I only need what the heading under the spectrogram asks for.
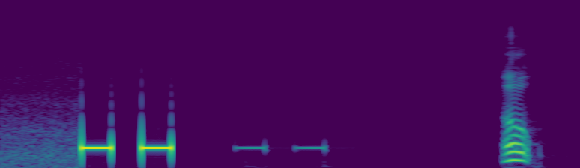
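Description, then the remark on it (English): A dropped phone call's busy tone: two loud, steady beeps in quick succession, then two quieter, shorter beeps, with a brief voice fragment near the end. “We've lost coach, him.”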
